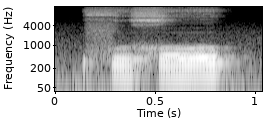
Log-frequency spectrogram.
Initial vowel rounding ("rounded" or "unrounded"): rounded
